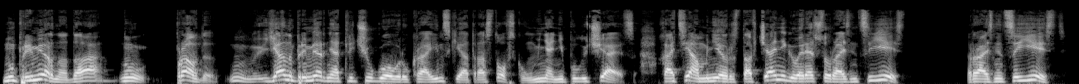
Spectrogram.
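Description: Male talk-radio host, voice a bit high, conversational and opinionated with rhetorical questions, very dry studio sound. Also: animated, normal speed, a little mellow, no echo. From Orenburg region, Russia. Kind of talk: live opinionated radio monologue. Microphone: close studio microphone.

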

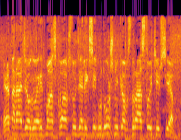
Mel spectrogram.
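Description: A man's voice: high-pitched, little pitch movement, fast, over loud music. A man from Russia's Orenburg region hosting live talk radio, giving opinions conversationally, repeating points and asking rhetorical questions. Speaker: radio talk show host. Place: radio studio. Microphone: close studio microphone.

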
